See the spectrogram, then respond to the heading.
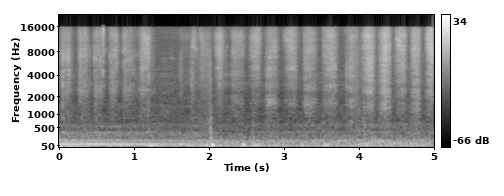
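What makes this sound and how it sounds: A large white solid wax pillar candle, held in the hand, is scratched with long orange acrylic nails. Quick bright rasping strokes repeat at a little over two per second, slightly uneven, over a steady low rumble. A couple of sharper taps stand out near the middle.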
